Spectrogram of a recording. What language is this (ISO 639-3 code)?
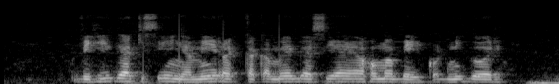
luo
